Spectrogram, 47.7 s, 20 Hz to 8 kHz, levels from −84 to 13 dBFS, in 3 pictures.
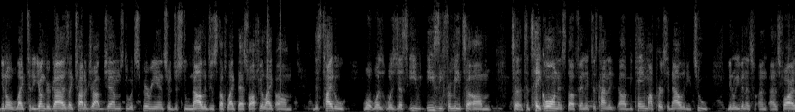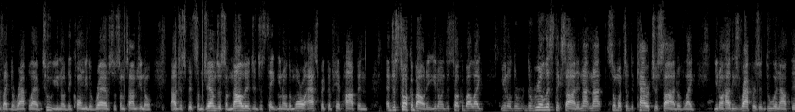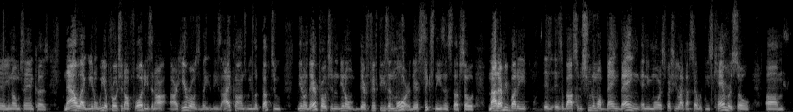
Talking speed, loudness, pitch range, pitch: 250 wpm, -28 LUFS, 130-155 Hz, 140 Hz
